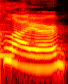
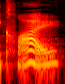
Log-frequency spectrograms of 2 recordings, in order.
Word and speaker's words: Cler: It's Cler. Thank you very much. There is no other way to pronounce it. You can call me Cly if you want if that's easier.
